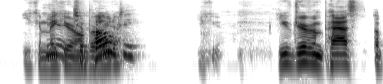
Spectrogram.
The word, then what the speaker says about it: chipotle: No, all right, say it as if it ended in L-A-Y. Chipotle. L-A-Y.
